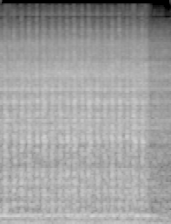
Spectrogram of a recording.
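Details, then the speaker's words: Hot Ford Mustang, manual, in neutral, fuel pressure reading zero at key-on with inertia switch not tripped: steady, even cranking, several compression beats a second, never fires; no fuel reaching the engine. "nothing like it ain't my job so that tells me that regardless is a fuel pump nursery switch it's not um it's not trip but still telling me that there's no fuel get into the motor"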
